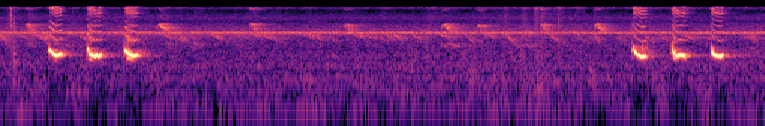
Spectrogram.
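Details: Kaso-kaso bird singing actively, its voice described as unique and varied. Two bursts of three loud, sharp, downslurred whistled notes in quick succession, separated by a long pause, over a steady high thin tone and quiet background.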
